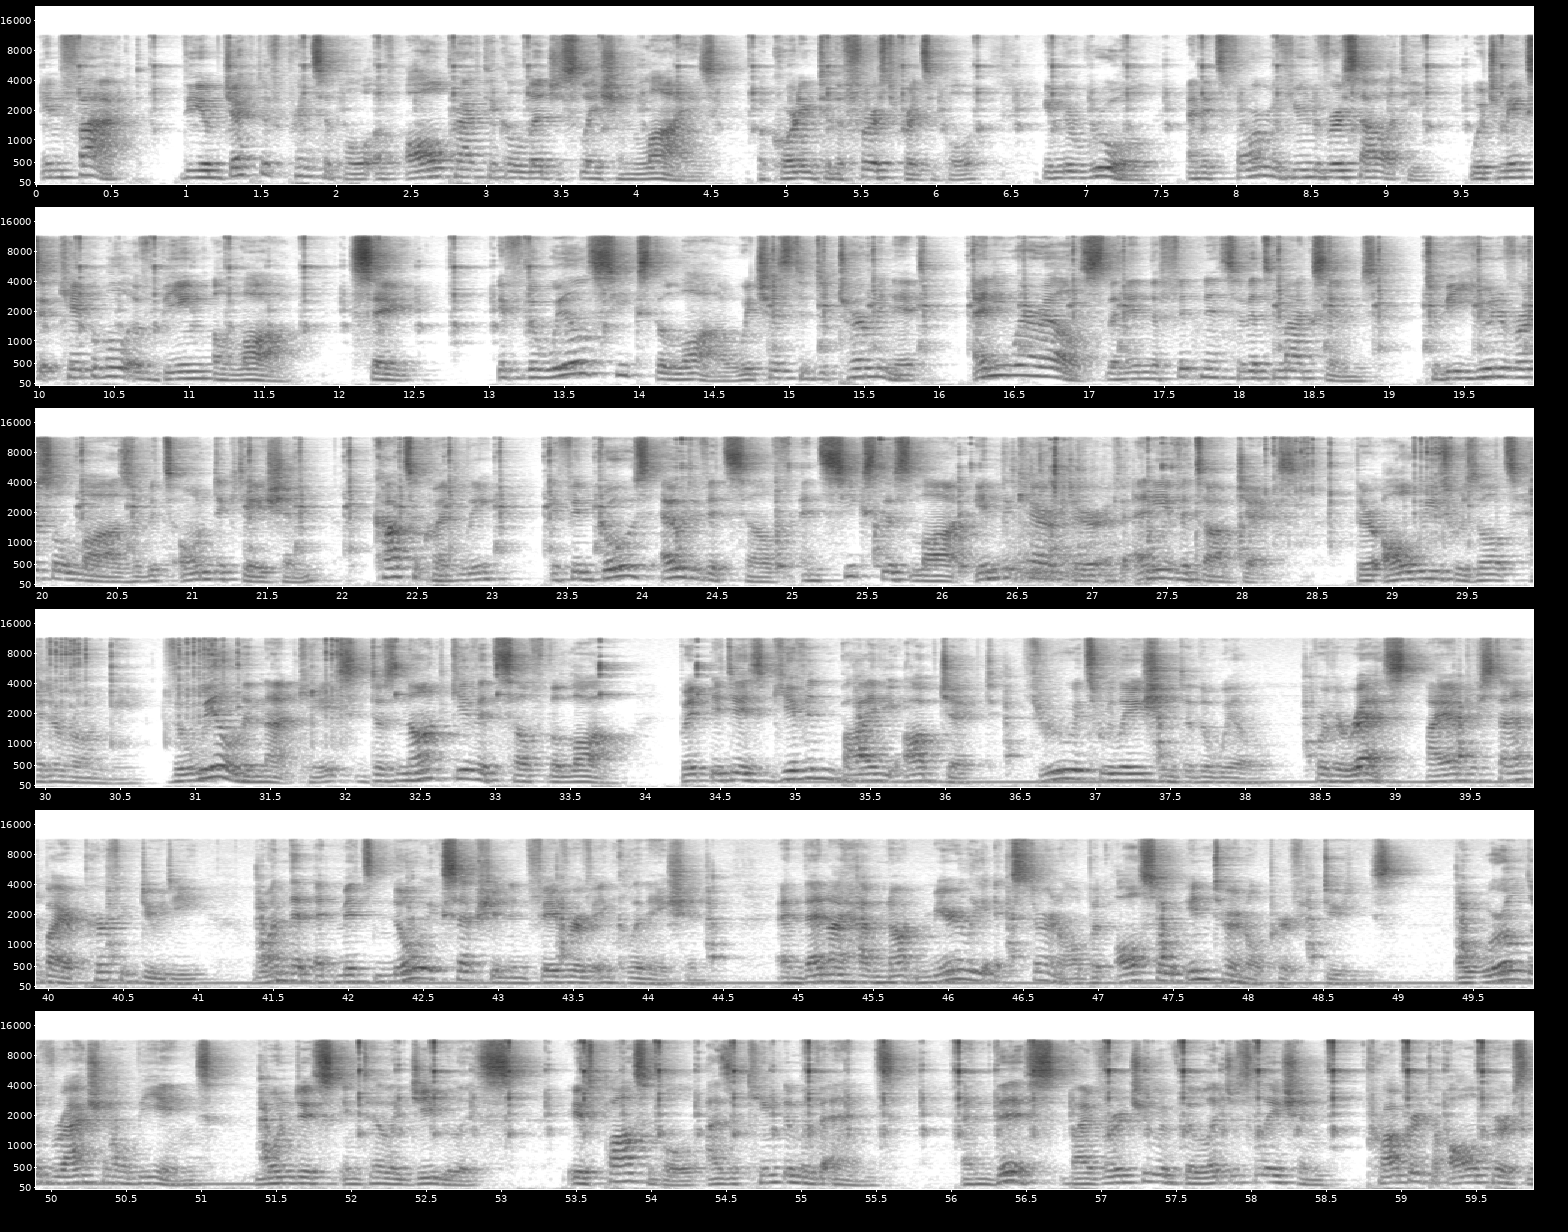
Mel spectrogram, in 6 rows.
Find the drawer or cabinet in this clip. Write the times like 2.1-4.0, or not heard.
26.4-27.8.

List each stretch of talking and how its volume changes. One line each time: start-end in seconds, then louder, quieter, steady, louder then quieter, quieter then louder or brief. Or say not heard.
0.0-59.8 steady.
